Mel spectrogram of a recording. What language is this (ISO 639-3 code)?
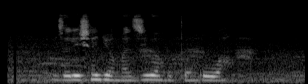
swa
